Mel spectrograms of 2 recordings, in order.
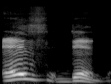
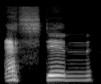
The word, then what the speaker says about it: Esden: But it's Esden. The S is a Z. Esden. That's how you're supposed to pronounce my name. Esden Jr. But I get Eston. I get Edison. People just start Edson.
